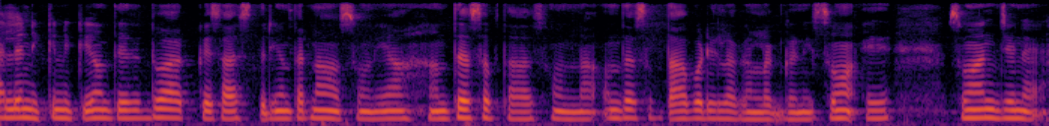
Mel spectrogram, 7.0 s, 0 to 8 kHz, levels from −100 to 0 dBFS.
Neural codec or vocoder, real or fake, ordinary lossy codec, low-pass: none; real; none; 7.2 kHz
